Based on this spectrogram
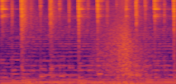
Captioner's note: suspenseful music continues; transition whooshing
